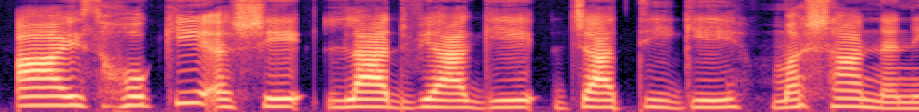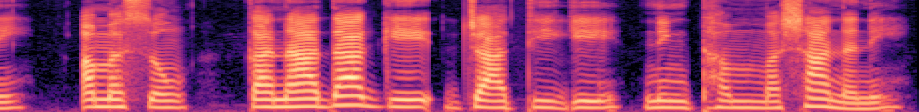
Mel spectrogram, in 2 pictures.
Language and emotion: Manipuri, neutral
